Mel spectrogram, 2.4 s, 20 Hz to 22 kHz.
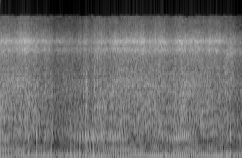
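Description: A Honda Transalp 700 motorcycle engine revs up and down close by, its pitch rising and falling in a couple of quick throttle blips over a steady idle, with no talking.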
